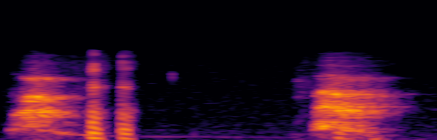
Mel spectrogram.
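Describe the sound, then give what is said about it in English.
A dog named Fred barks at something heard outside in a quick burst: one drawn-out bark, two short sharp ones right after, then a pause before a final loud bark. No voices are heard. “He heard something outside and had to bark at it.”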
